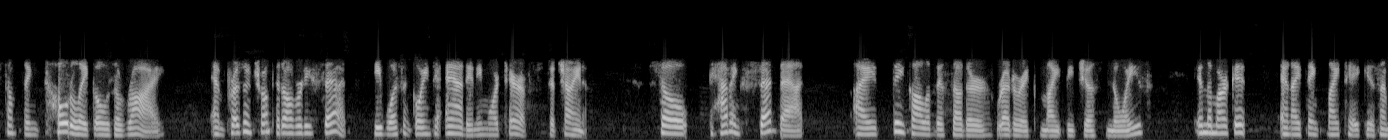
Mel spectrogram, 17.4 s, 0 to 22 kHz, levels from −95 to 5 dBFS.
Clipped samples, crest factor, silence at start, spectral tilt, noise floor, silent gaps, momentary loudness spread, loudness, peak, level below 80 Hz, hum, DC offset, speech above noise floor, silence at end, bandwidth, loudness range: under 0.1%; 18 dB; 0.05 s; -8.5 dB/octave; -73 dBFS; none; 8 LU; -23 LUFS; -8 dBFS; -70 dBFS; none; under 0.1%; 49 dB; 0 s; 4 kHz; 1 LU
